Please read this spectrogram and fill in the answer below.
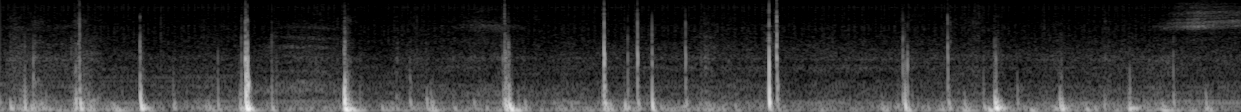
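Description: Footsteps and handheld-camera bumps while walking across a carpeted floor: a string of dull, irregular thumps, roughly one to two a second.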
